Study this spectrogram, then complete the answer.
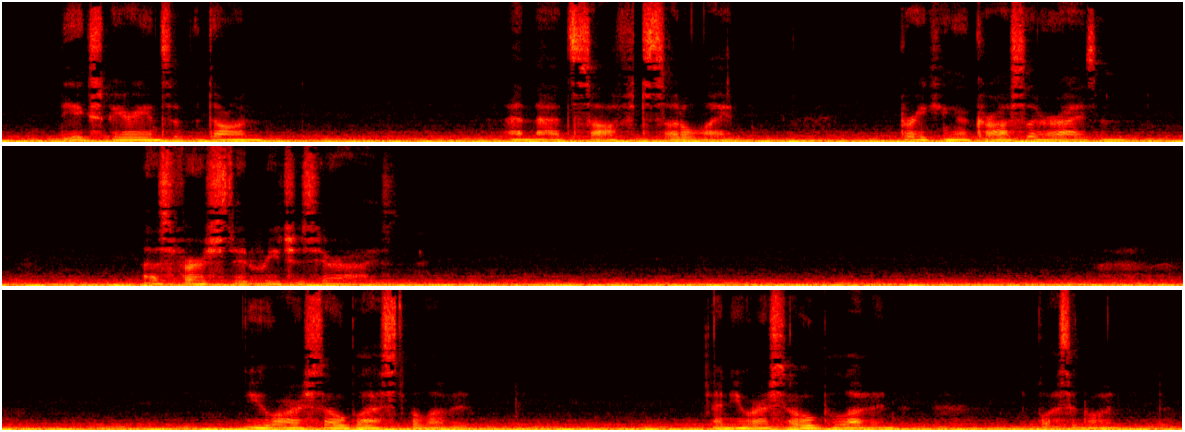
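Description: A young woman speaks softly and close to the microphone, in short phrases with long pauses.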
